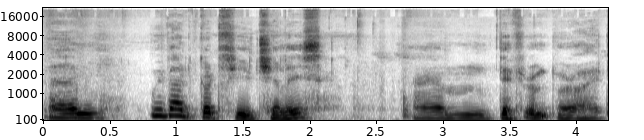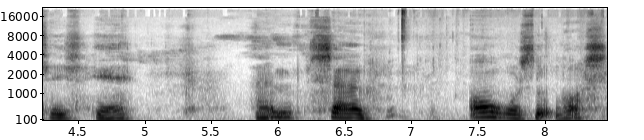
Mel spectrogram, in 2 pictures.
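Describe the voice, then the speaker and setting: Very slow and marked by long, frequent pauses, a man's somewhat breathy voice has a dark, mellow tone, medium pitch and ordinary pitch variation. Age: 70s. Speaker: allotment gardener. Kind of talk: casual walkthrough vlog. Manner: hesitant, many fillers.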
